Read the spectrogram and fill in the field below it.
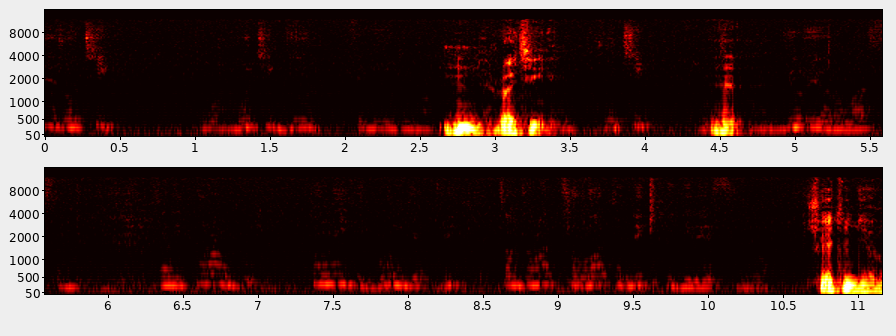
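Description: An elderly man speaks calmly and slowly into a microphone.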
